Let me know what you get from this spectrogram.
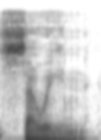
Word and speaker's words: Samhain: It's spelt Samhain but pronounced Samhain.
